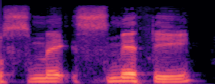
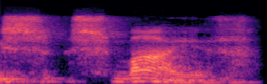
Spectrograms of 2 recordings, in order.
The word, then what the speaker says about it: Smythe: on a global level, Smithy, or as they say in Britain, Smythe. How do you say it? I think probably Smythe.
